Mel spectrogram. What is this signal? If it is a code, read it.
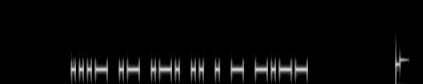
Morse code, heard as a keyed tone, about 30 wpm, 700 Hz. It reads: VARIETY
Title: Sentences from Top 1000 Words - Review Part 4 - New Word Drill - 30wpm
